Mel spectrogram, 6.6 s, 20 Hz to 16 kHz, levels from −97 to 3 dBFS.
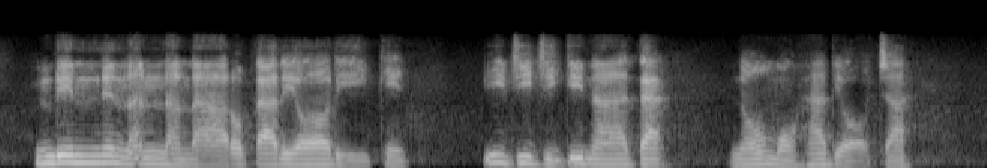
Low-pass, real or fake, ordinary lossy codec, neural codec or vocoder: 7.2 kHz; fake; none; codec, 16 kHz, 1.1 kbps, Voila-Tokenizer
